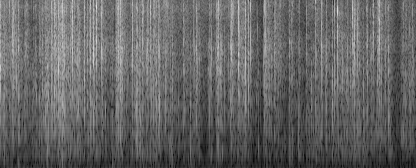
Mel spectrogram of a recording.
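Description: Fingertips and a palm fold the edges of layered brown kraft packing paper around a frame and smooth it down. The result is a continuous, bright, dry crinkling and crackling with quick overlapping rustles, almost no low end, and no lingering ring.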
